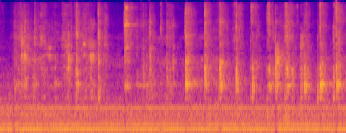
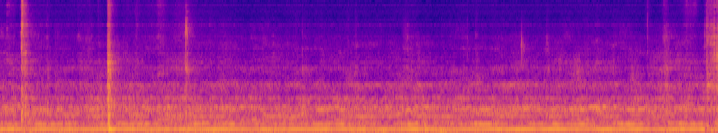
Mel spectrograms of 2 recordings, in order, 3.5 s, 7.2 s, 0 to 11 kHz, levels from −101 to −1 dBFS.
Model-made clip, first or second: second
